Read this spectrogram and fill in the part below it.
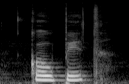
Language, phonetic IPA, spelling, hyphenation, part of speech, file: Czech, [ˈkou̯pɪt], koupit, kou‧pit, verb, Cs-koupit.ogg
- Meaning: to buy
